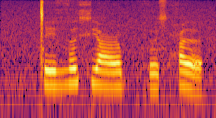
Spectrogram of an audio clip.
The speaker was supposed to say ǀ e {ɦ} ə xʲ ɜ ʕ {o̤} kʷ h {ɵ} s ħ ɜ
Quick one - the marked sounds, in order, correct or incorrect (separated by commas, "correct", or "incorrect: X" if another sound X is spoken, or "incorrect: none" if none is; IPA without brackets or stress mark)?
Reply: correct, incorrect: o, correct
